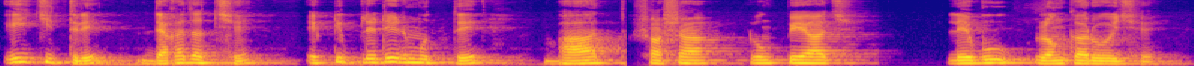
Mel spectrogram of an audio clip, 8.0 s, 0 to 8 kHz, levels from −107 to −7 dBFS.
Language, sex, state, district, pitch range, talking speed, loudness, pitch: Bengali, male, West Bengal, Malda, 130-150 Hz, 105 wpm, -18 LUFS, 140 Hz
